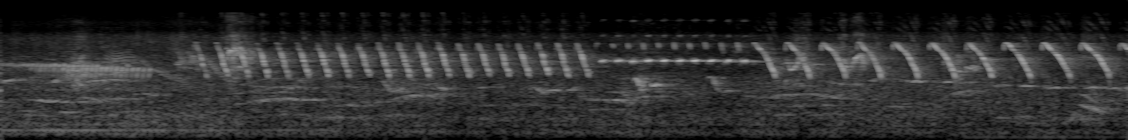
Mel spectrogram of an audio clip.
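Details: Canary on a Friday morning giving a fast even trill of short notes, a thin buzzy phrase, then rapid steep descending whistles over a hissy background.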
